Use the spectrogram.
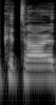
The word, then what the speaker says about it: Qatar: Like when people tried to tell me Qatar was pronounced Qatar, and then I watched the World Cup, and the people from Qatar themselves are pronouncing it Qatar.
